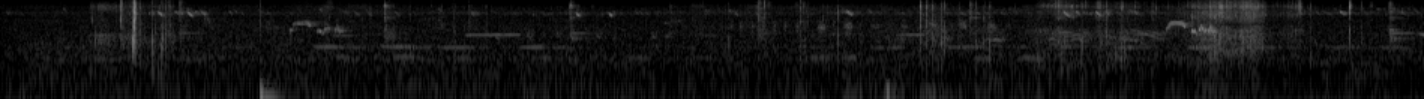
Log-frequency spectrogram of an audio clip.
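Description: Faint outdoor ambience of scattered bird chirps and short calls, with a couple of soft knocks in the first two seconds.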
